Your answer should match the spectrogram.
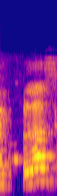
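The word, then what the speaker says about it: plus: अच्छा प्लस की स्पेलिंग तो वही है लेकिन इसको जर्मन के लिहाज से प्लुस कहेंगे।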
